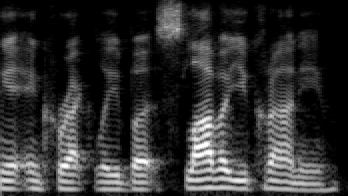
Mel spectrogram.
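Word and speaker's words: Слава Україні: Now, I haven't said this publicly for fear of pronouncing it incorrectly, but Slava Ukraini, correct?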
